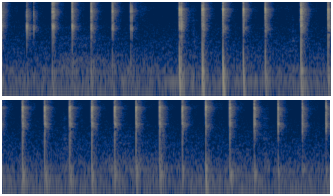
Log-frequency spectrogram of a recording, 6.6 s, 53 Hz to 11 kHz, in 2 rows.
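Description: Two solid white school chalk sticks are held in the hands and rubbed and scraped against each other in a cross shape. The result is a quick, evenly paced run of about 27 short, dry, bright scrapes, with a brief pause after the first few. Each scrape dies away almost at once with no low end.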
